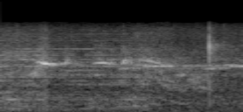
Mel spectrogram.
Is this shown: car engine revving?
no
